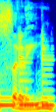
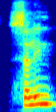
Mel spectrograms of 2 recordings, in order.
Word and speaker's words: Celine: It's Celine Dion. Yeah, no, it's not even that, is it? It's Celine Dion. Celine Dion. Yeah, she says that you don't pronounce the N.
